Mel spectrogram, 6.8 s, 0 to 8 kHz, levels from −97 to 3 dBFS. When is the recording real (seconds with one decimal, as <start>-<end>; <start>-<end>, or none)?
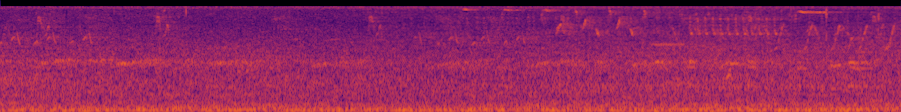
0.0-2.7; 3.6-4.0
